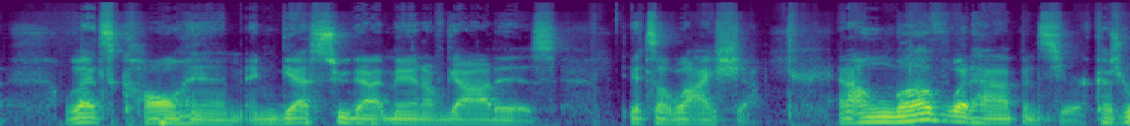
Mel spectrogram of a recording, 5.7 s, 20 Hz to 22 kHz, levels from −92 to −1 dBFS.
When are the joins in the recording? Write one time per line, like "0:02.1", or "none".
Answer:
none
